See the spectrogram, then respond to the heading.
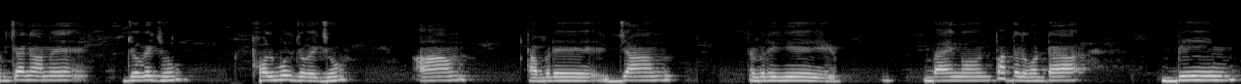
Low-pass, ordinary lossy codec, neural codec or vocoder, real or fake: none; none; none; real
